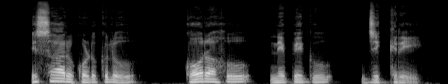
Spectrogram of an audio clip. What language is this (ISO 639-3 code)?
tel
